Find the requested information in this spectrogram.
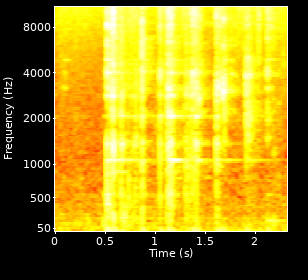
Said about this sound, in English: And let me drink some water here uh, before we get going with this story that I'm about to tell.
